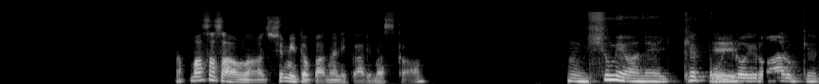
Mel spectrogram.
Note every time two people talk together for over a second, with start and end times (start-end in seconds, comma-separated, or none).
none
